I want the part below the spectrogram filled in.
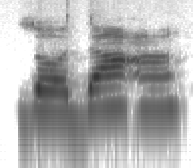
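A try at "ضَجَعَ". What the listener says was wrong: zoja'a ainnya kurang ngeden ya zoja'a. Enggak berarti bacanya zoja'a enggak gitu ya tapi memang ngajarin orang tuh susah-susah gampang.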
